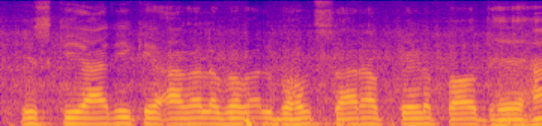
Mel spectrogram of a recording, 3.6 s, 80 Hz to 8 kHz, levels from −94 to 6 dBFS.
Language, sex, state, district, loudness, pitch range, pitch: Hindi, male, Jharkhand, Garhwa, -12 LUFS, 130-140 Hz, 135 Hz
